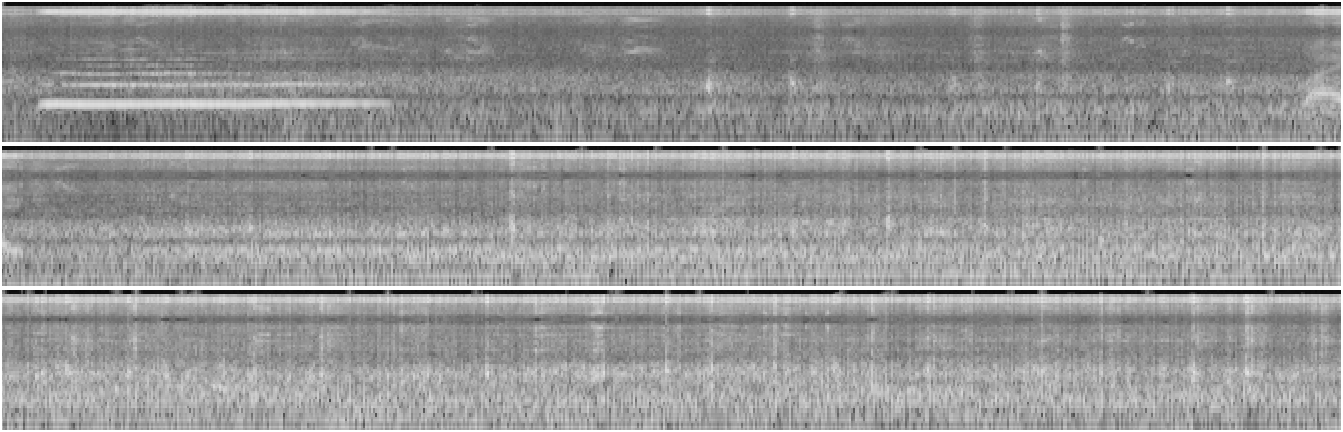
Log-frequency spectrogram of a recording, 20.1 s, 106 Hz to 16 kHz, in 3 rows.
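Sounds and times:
diesel locomotive engine rumbling: 0:00.0 - 0:20.0.

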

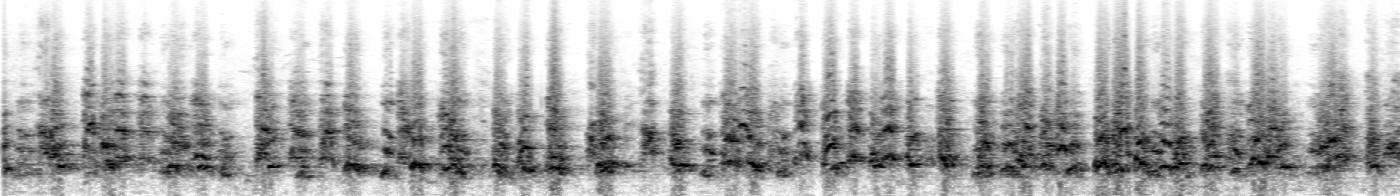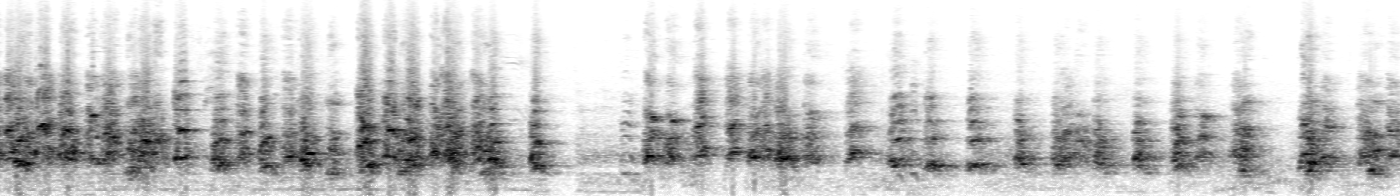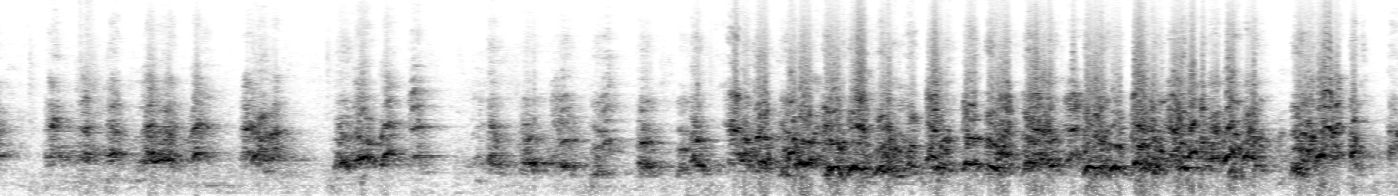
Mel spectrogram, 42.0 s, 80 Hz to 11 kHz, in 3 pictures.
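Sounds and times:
dogs barking: 0:00.0 - 0:41.9.

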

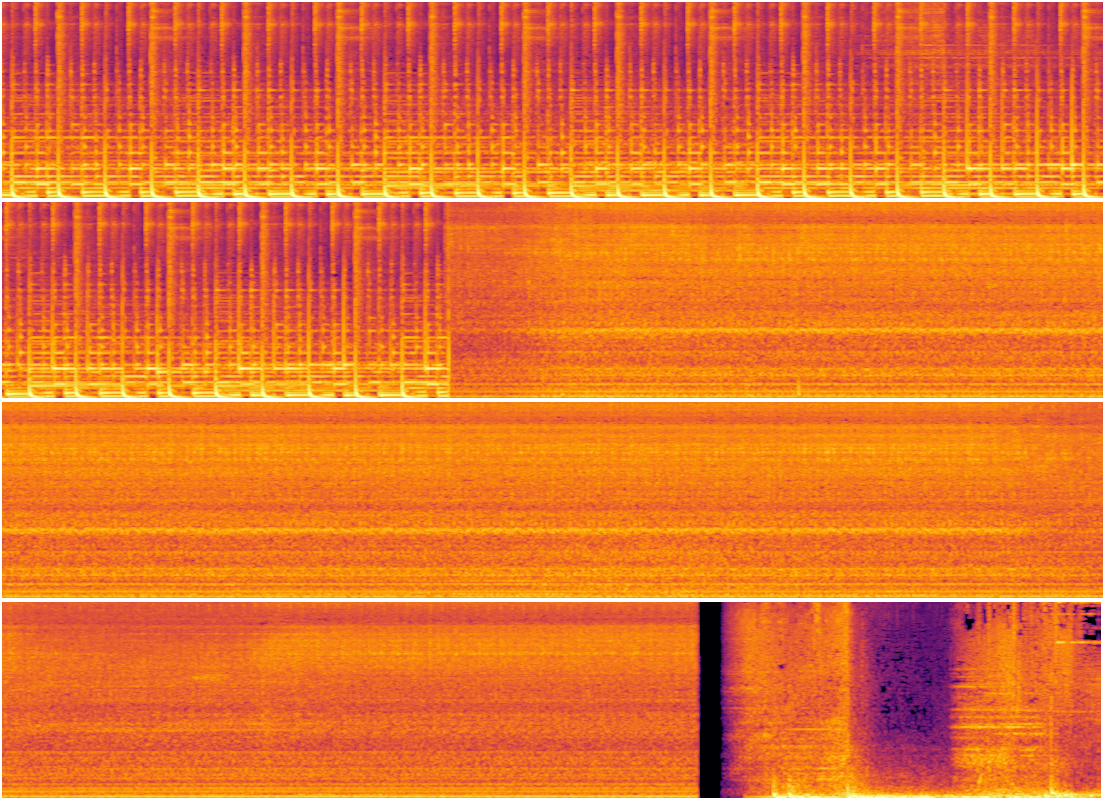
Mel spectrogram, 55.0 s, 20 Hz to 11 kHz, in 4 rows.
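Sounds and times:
car engine idling: 0:00.0 - 0:50.0.

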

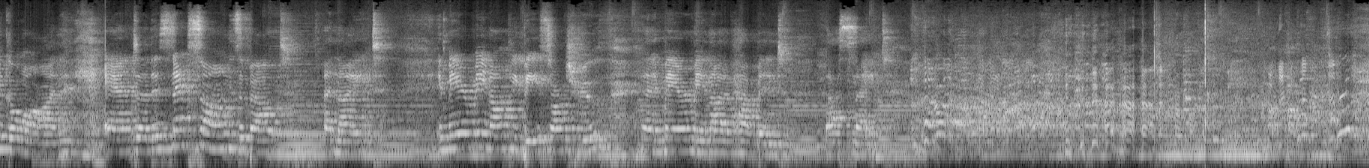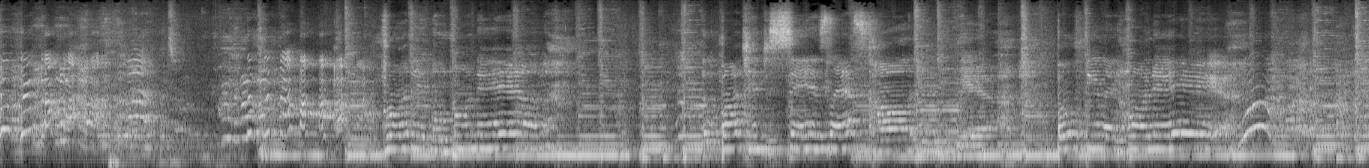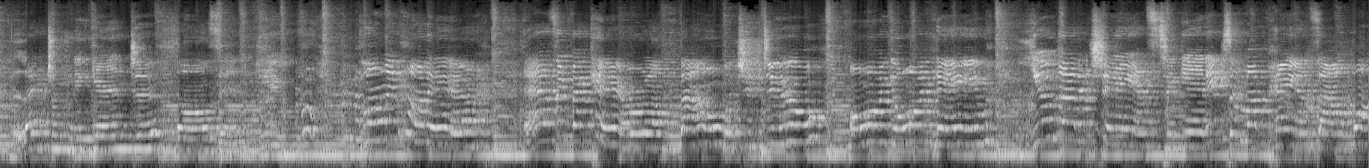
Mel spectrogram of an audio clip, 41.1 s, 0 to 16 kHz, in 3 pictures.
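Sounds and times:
woman singing: 0:00.0 - 0:09.0, 0:17.2 - 0:26.5, 0:27.4 - 0:41.0
acoustic guitar chords: 0:00.0 - 0:41.0.

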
